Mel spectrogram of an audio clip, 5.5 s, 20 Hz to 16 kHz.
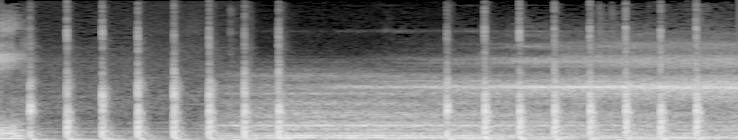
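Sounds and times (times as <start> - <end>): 
rapid knocking on a door: 0.2 - 2.2, 3.4 - 5.4.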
